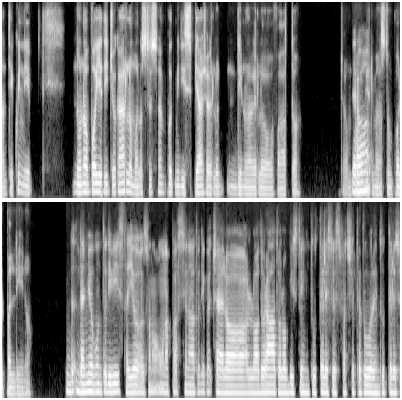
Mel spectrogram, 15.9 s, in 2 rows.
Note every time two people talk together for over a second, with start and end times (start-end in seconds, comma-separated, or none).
none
